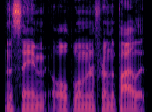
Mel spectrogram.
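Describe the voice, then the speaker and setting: A man's voice: lowish voice, level tone, a little fast, clear, resonant tone, no echo, clean studio sound. A man co-hosting a podcast, chatting casually in a laid-back, agreeable way. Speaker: podcast co-host. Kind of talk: casual chat.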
